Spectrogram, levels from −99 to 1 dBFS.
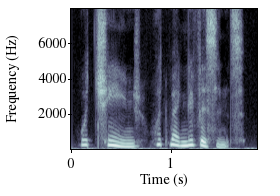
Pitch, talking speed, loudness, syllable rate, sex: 220 Hz, 95 wpm, -16 LUFS, 6.1 syllables/s, female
